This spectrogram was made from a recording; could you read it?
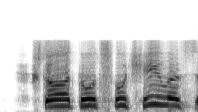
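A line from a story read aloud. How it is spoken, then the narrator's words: Shouted. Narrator (Russian): закричала она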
